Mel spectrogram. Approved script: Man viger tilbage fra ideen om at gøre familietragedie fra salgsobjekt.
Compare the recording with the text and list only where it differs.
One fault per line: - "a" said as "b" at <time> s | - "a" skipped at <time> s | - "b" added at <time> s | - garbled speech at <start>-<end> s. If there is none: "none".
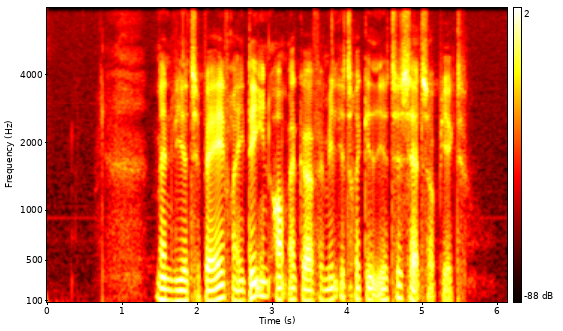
- "fra" said as "til" at 4.5 s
